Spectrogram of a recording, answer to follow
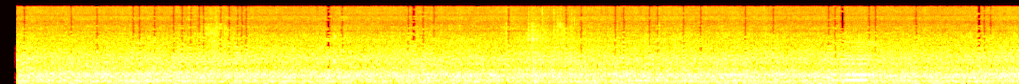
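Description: Many honeybees on the exposed frames of an open hive buzzing in a steady, even hum.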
